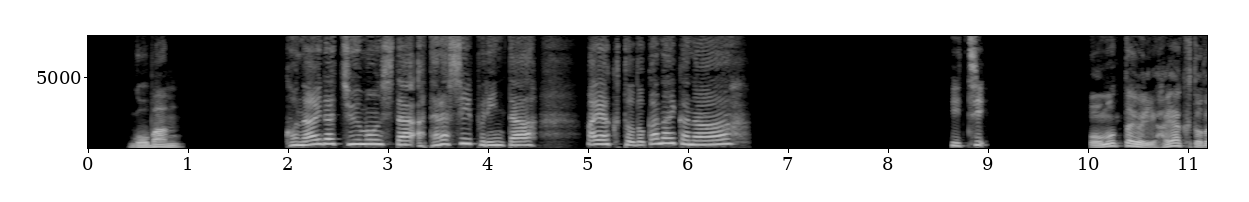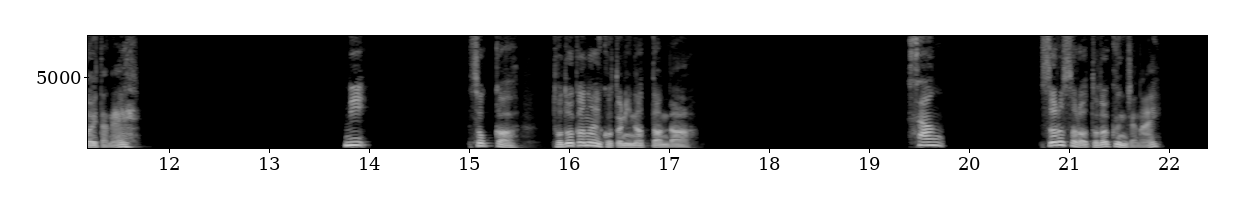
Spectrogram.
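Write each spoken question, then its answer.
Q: ター、早く届かないかな。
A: 3: そろそろ届くんじゃない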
